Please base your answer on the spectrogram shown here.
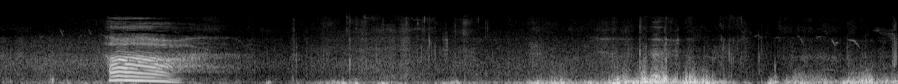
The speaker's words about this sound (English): I'm walking by the end of one of these streets and the wind is funneling down between the houses.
